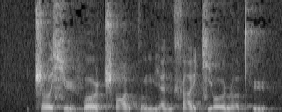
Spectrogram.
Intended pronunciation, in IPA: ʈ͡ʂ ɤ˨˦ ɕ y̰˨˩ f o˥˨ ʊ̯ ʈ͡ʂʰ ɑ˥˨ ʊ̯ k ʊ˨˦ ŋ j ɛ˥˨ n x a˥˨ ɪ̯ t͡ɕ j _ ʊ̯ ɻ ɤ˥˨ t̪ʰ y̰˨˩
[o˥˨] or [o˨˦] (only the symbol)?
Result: o˥˨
